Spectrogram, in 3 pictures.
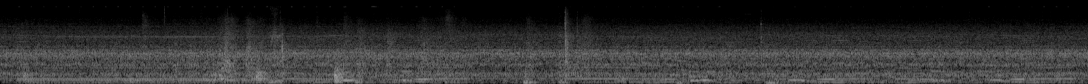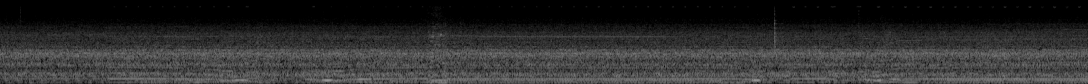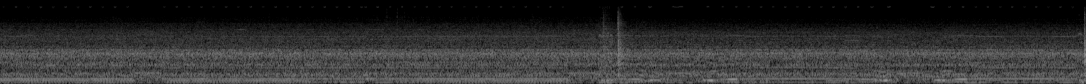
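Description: Stepper motors of a gantry laser engraver whining as they drive the laser head back and forth across the work: a low steady tone that sweeps down and back up each time the head slows and reverses. Under it runs the steady hum of the diode laser module's cooling fan, with a few faint clicks.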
